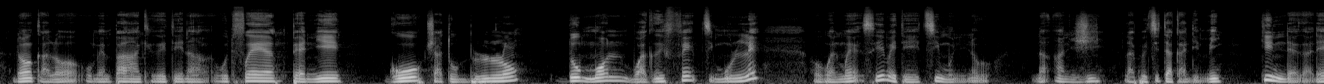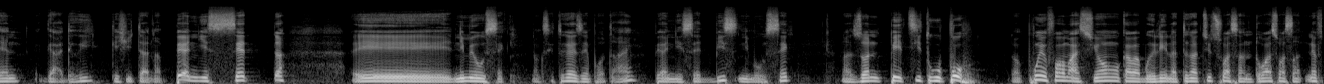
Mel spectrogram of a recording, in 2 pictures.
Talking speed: 140 wpm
